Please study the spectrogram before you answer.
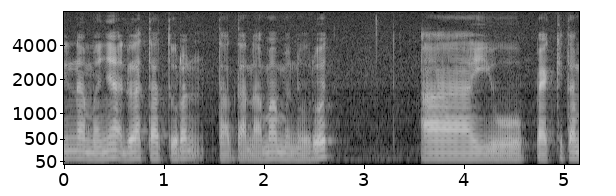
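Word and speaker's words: IUPAC: Ayu Pak jadi namanya adalah taturan tatanama menurut Ayu Pak kita bacanya Ayub ekajaya a tulisannya yups yups ini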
